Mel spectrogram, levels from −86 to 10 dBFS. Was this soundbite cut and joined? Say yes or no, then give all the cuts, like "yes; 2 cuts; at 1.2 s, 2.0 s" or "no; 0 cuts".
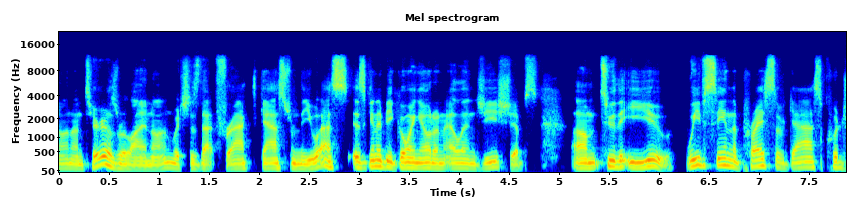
yes; 1 cut; at 6.2 s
